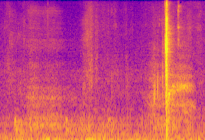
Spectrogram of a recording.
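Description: Faint rustling of clothing, then a single sharp snap or smack about one and a half seconds in.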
